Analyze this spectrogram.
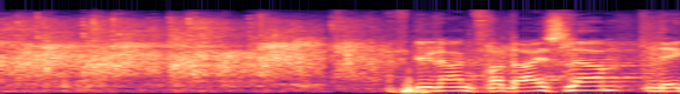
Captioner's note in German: Lebhafter Beifall Freie Demokraten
